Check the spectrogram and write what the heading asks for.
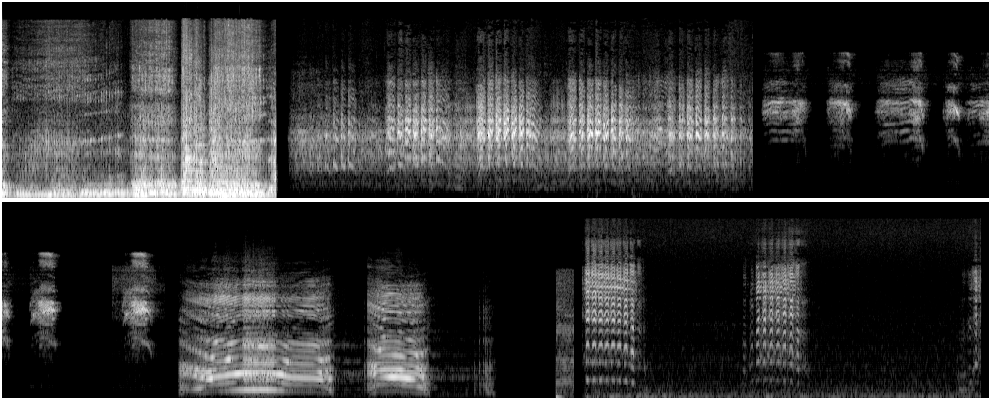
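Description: Tiger giving deep, loud grunting roars for the first four seconds, followed by a series of other animal calls: a long pulsing call, a run of short high chirps, and several longer arching cries.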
